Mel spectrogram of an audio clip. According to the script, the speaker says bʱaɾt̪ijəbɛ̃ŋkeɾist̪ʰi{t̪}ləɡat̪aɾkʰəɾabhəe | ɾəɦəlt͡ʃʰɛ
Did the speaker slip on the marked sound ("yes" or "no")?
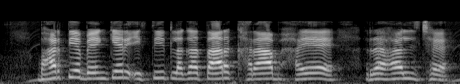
no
